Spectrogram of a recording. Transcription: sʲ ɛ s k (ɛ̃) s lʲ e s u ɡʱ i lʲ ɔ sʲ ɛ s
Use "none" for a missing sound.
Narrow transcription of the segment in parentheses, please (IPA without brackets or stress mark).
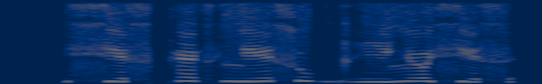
ɛ̃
